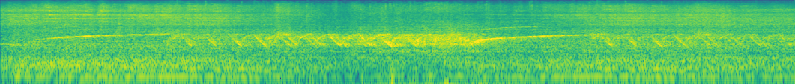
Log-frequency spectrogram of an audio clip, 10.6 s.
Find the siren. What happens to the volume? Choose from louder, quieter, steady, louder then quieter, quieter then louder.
louder then quieter.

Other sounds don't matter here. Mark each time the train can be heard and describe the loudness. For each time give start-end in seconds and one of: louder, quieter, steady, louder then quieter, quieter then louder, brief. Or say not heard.
0.0-10.5 quieter then louder.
